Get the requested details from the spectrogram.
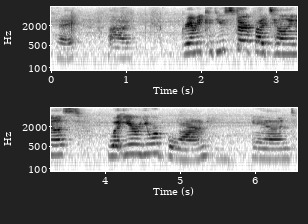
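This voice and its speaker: A woman's raised, projected voice at a fairly slow pace, with lively intonation, long and frequent pauses, and noticeable background noise. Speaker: student. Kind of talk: interviewer questions.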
